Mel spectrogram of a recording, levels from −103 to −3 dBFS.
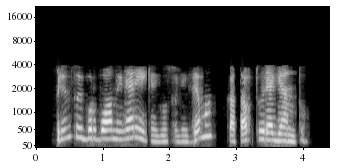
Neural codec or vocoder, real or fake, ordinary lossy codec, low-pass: codec, 16 kHz, 4 kbps, FreqCodec, larger model; fake; AAC, 16 kbps; 7.2 kHz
